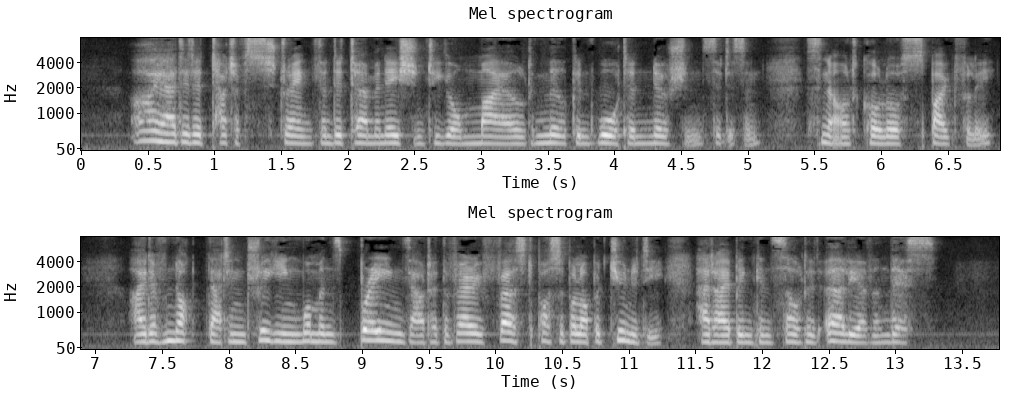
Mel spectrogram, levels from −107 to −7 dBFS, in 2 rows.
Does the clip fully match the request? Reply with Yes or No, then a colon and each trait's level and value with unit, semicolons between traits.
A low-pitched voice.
No: high, 200 Hz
